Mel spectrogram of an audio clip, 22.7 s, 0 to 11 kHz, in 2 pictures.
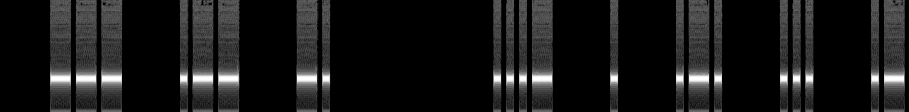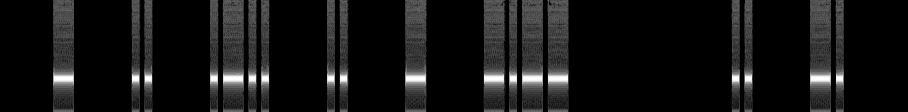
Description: Morse code, heard as a keyed tone, about 15 wpm, spaced as for 8 wpm, 1000 Hz. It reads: OWN VERSATILITY IN
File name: qotdfiles / 8wpm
